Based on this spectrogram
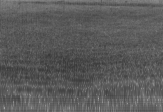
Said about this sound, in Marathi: पाच पाच मिनटाला एक हेलिकॉप्टर उतरतंय चढतंय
